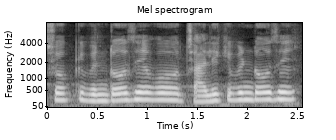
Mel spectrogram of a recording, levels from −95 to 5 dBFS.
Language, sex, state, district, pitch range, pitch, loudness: Hindi, female, Madhya Pradesh, Bhopal, 185-210 Hz, 200 Hz, -12 LUFS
